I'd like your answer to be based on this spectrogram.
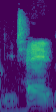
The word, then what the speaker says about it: Boutte: Yes, and then if you want to look for me, I am on Instagram at Phil, P-H-I-L, _ Boutte, B-O-U-T-T-E. If my last name doesn't sound funny, you're not saying it right.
